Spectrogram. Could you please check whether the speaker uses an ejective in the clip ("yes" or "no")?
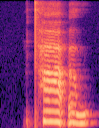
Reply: no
